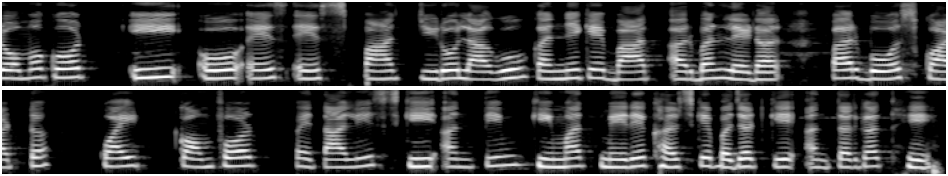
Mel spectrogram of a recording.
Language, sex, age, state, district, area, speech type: Hindi, female, 18-30, Madhya Pradesh, Harda, urban, read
